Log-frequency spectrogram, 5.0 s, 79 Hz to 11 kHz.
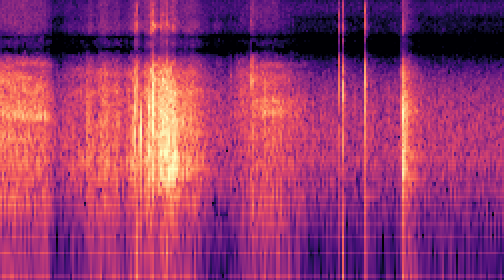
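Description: Hand work on a Mercedes W115 brake caliper, with a metal retaining clip being bent around the piston's dust seal. Rustling and scraping come first, then three short sharp clicks about three and a half to four seconds in.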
